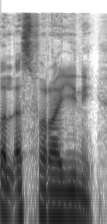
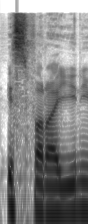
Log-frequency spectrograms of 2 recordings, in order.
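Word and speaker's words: الأسفراييني: of Imam Abu Ishaq al-Asfarayini, right? And there's a difference of opinion whether it's Isfarayini or Asfarayini, but our teachers and our shuyukh have said that it is the correct pronunciation is Al-Asfarayini.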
